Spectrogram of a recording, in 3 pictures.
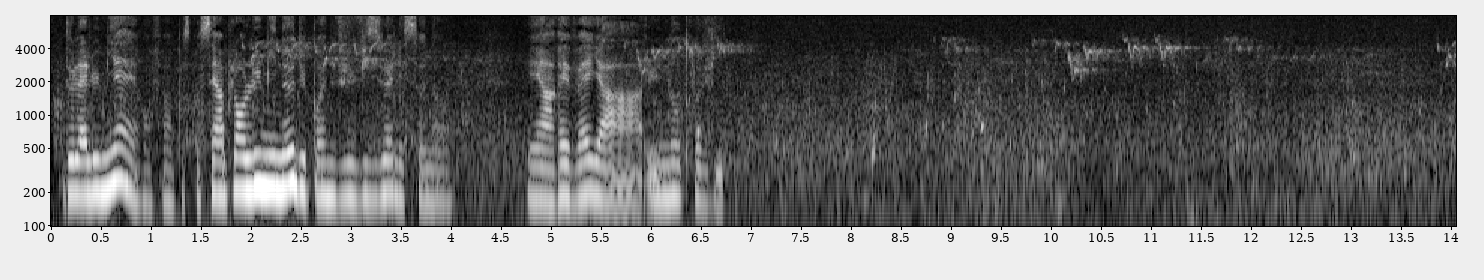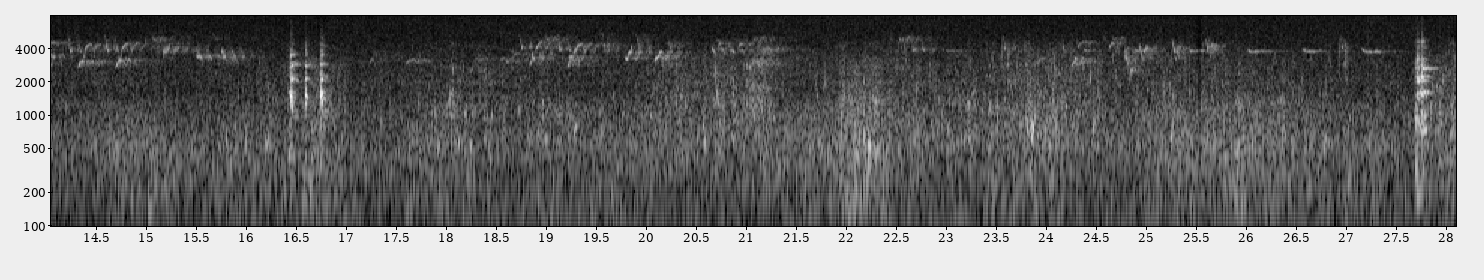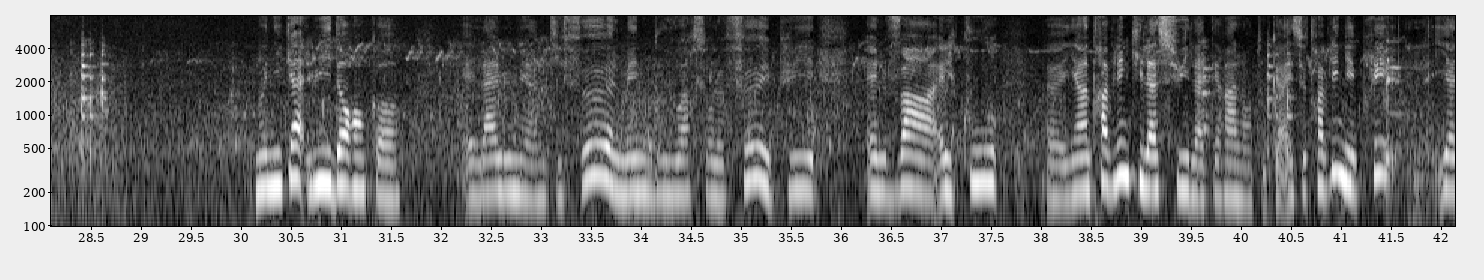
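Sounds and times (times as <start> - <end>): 
water: 0.0 - 42.1
speech: 0.2 - 4.2, 4.8 - 6.9, 30.2 - 42.1.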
